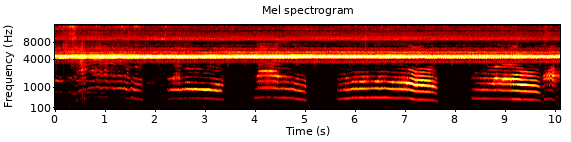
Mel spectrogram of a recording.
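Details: Male cat calling to draw in female cats, giving long, loud, wailing caterwauls that bend slightly downward, four or five in a row with brief pauses, over a steady high electronic whine.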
